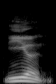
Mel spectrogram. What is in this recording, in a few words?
"Nieun", Korean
